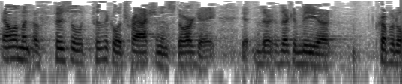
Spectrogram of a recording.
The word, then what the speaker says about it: storge: The first one is not storage, it's pronounced storge.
